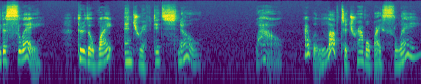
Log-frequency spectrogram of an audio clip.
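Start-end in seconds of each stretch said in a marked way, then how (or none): none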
